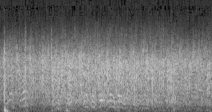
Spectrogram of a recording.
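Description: Steady audience applause, a dense, even patter of many hands clapping that holds at a consistent level throughout without pause, as the audience claps for a man called up to speak at the microphone.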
